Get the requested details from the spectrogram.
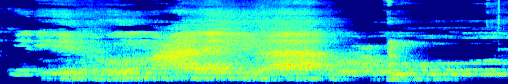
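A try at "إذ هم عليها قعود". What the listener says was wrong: Panjangkan suaranya. Idhum. Jangan dipangkas suaranya. Idhum, tidak. Jadi dzalnya biar mengalir saja.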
